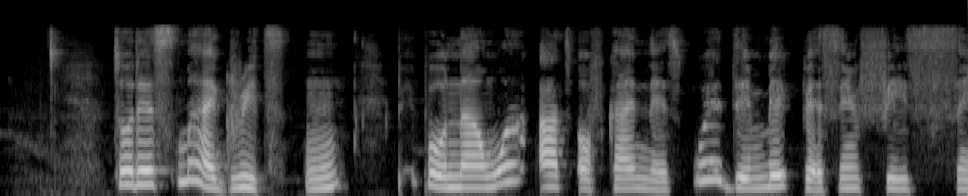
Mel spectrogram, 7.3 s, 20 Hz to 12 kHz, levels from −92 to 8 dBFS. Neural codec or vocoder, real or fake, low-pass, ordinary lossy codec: none; real; 7.2 kHz; none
